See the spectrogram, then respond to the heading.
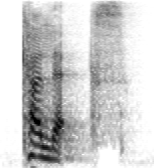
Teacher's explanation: Notice that I dropped the E of que before the vowels.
